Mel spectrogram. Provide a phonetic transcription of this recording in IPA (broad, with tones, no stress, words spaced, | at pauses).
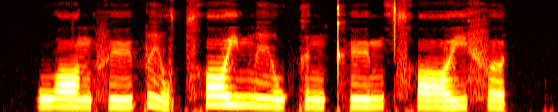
wɔː˨nfyː˨˥piː˨˩w t͡sʰɔː˧jmiː˨wkɪ˨ŋkʰyː˨˧m t͡sʰɔː˨˧jfɵ˨t̚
